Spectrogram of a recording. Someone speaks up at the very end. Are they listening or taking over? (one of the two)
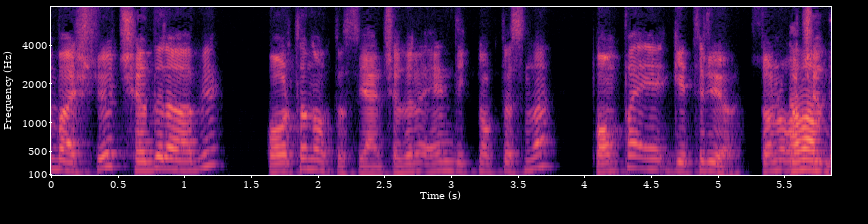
taking over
